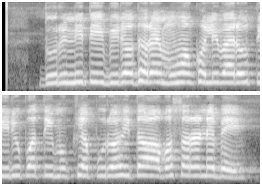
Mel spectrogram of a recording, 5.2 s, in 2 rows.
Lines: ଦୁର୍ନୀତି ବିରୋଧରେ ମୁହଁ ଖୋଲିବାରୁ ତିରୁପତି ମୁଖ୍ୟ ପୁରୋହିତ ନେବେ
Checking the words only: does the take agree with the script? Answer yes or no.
no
